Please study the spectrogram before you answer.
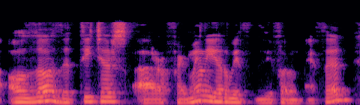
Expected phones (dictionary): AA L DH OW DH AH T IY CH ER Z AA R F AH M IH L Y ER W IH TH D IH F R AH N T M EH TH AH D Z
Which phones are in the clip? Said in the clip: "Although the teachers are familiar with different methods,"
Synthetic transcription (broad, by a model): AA L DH OW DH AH T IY CH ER S AA R F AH M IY L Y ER W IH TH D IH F AH T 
